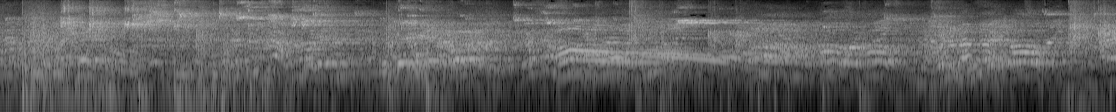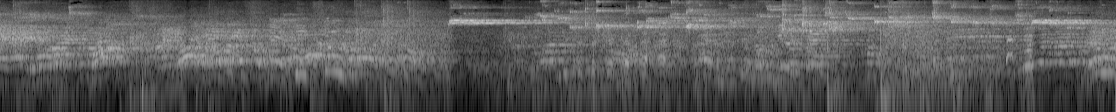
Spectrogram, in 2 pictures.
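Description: Sneakers squeak on the hardwood floor.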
